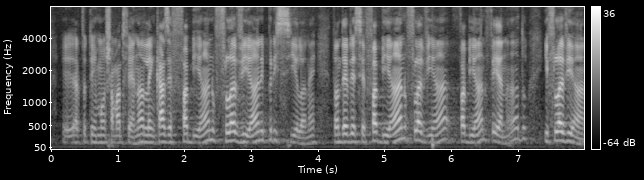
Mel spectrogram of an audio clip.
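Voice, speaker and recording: Speaking in a plain, everyday voice, a man talks at a fairly quick pace and fairly high pitch, with ordinary pitch variation. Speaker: city councillor and teacher. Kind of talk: interview.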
